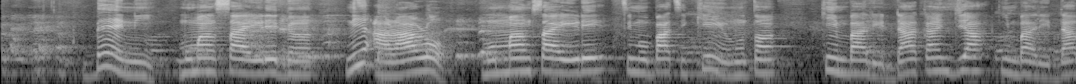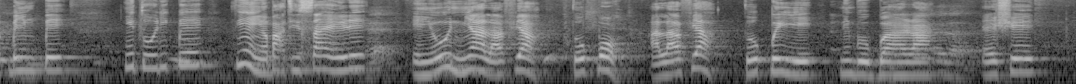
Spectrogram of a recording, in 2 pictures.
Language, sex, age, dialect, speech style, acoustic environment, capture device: Yoruba, male, 25-34, Nigeria - Lagos Yoruba, happy; anxious, appliances, desktop / Windows / Chrome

